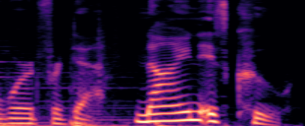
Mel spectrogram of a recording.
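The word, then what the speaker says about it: 九: Nine is ku, sounding exactly like suffering.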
